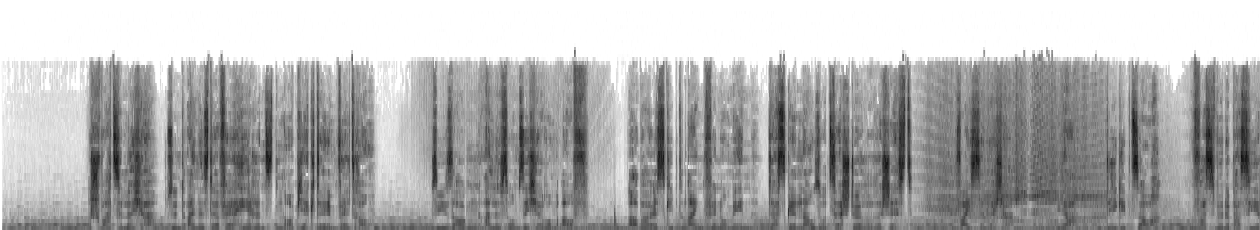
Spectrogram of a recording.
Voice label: german voice over male narrator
